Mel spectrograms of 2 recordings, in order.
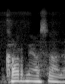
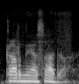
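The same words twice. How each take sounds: First: It is said with an English accent. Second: It is said with a Spanish accent.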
